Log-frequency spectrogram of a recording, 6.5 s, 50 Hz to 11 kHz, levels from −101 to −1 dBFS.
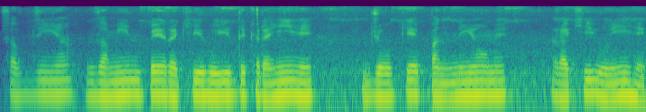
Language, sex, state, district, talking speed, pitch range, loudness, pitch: Hindi, male, Chhattisgarh, Bilaspur, 140 wpm, 110-115 Hz, -19 LUFS, 115 Hz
